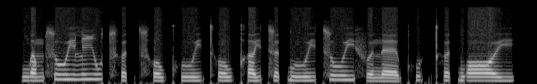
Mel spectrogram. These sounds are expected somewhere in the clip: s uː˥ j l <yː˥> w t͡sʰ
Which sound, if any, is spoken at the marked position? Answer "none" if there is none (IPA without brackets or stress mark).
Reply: iː˥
